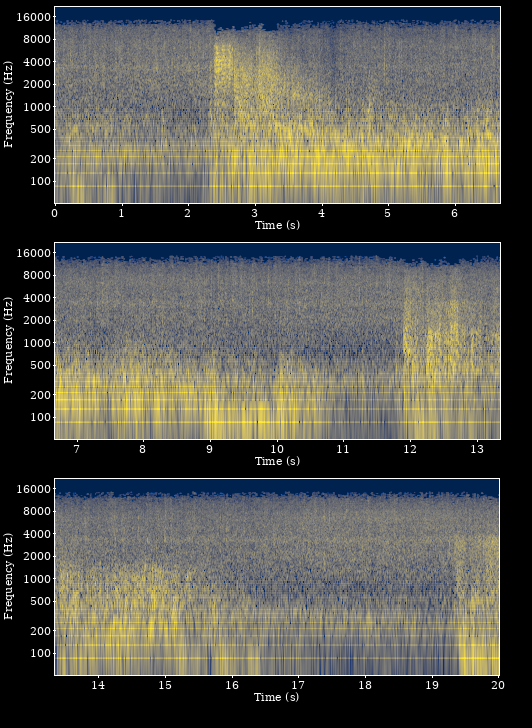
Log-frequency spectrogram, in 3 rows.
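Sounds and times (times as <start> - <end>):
rolling low thunder: 0.0 - 16.6, 19.4 - 20.0
steady rain: 0.0 - 20.0
sharp thunderclap: 2.2 - 16.5, 19.4 - 20.0.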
